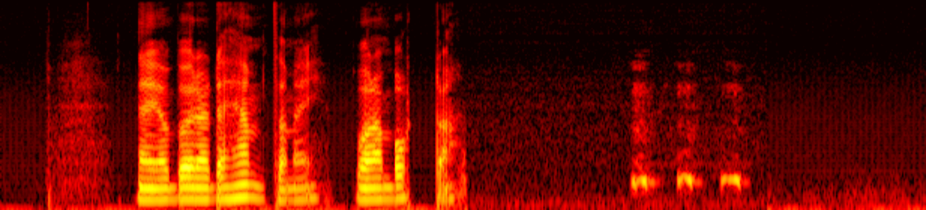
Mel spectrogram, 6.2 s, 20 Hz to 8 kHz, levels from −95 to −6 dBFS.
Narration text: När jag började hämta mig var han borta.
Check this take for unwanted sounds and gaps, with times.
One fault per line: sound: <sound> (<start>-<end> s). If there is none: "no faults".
sound: laugh (4.2-5.0 s)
